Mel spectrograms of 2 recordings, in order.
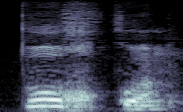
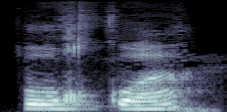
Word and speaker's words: pourquoi: Otra cosa es pourquoi. Pourquoi significa por qué. Pourquoi. Recuerda, o y cómo se pronuncia, wow.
